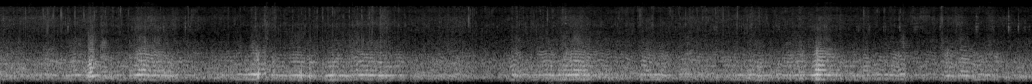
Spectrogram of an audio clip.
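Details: A bee buzzes in summer with a sustained low droning tone, loudness wavering gently and peaking in quick bursts at roughly one, two and a half, and eight seconds.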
